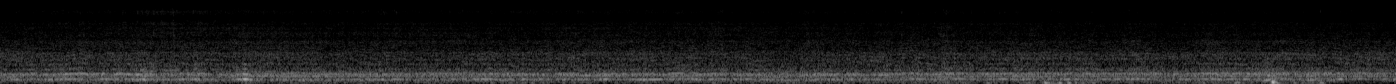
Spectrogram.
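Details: A continuous hum of many honey bees learning to fly: a dense, level buzz with two steady tonal layers and two sharp clicks standing out over the drone.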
